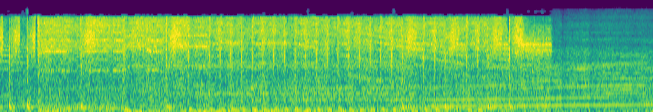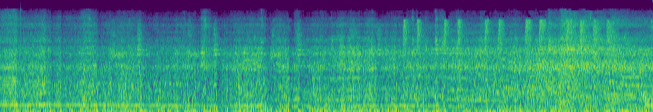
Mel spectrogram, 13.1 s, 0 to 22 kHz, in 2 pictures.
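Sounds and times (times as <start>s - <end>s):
two-stroke engine revving high: 0.0s - 8.8s.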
